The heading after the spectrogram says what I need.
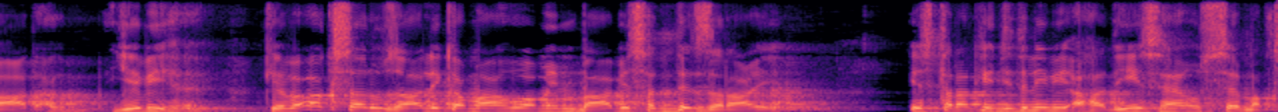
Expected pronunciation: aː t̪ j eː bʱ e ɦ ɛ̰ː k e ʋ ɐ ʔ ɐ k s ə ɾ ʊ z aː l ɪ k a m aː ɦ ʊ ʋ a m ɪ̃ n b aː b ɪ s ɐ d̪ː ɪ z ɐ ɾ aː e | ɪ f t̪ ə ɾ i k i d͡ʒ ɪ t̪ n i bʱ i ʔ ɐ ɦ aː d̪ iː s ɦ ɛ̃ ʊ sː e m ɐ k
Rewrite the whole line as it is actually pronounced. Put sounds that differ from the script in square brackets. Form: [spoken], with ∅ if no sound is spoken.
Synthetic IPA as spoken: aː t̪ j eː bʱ [i] ɦ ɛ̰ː k e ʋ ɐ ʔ ɐ k s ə ɾ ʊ z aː l ɪ k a m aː ɦ ʊ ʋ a m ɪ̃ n b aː b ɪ s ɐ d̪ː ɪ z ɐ ɾ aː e | ɪ [s] t̪ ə ɾ [a] k i d͡ʒ ɪ t̪ n i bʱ i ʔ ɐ ɦ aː d̪ iː s ɦ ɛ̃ ʊ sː e m ɐ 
